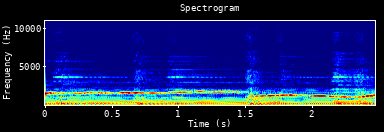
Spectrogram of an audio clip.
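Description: A person whistling a melody into the microphone over a strummed acoustic guitar: one held whistled note that wavers slightly, then a step down to a lower note about one and a half seconds in.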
